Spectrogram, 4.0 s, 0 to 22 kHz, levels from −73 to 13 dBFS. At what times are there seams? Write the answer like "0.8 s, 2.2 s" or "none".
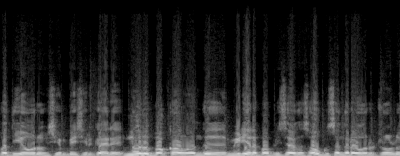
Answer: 1.2 s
